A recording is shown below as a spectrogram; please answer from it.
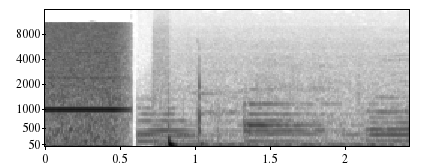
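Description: Video-editing glitch transition: a loud burst of TV-static hiss with a steady high beep for about half a second, cutting off suddenly. Quiet background music follows, with a single low thump about a second in.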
